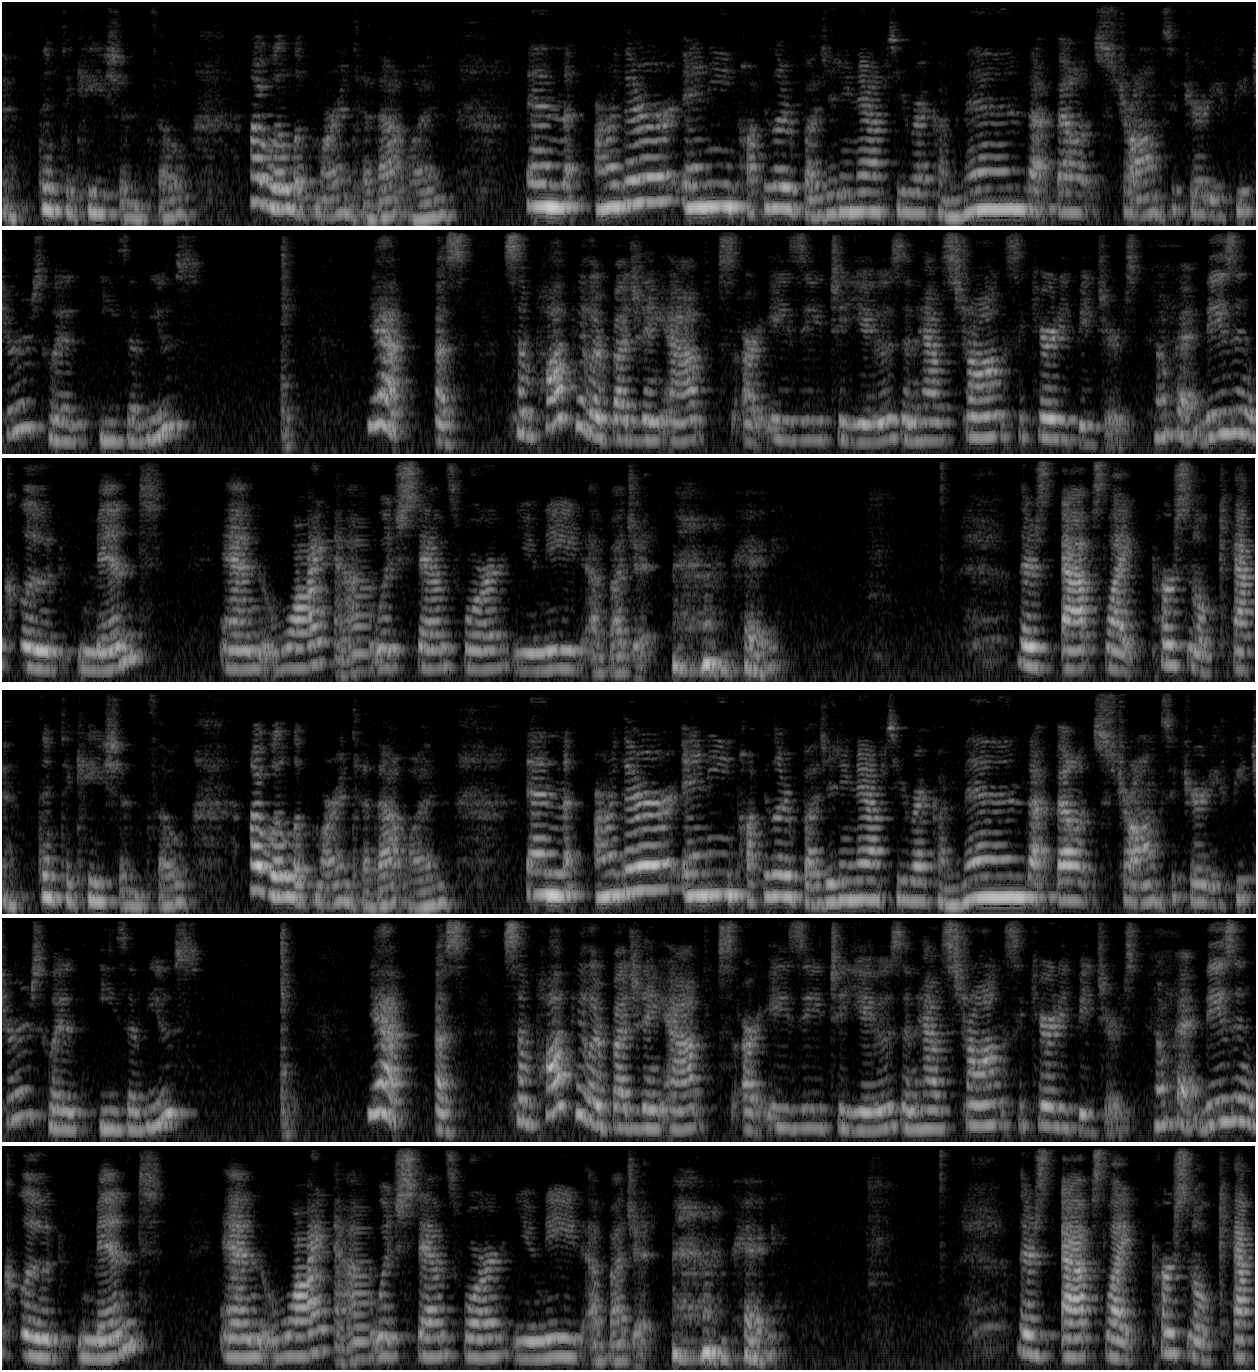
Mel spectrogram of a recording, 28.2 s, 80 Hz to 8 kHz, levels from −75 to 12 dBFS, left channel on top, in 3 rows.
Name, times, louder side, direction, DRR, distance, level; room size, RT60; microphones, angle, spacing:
voice 1, 0.0-10.9 11.5-11.6 18.0-18.4 23.8-24.6 25.3-25.4, right 1 dB, 85° right, 0.9 m, -23 dB
voice 2, 12.1-12.9 13.2-17.9 18.4-20.0 20.4-23.7 26.0-28.1, equal, 25° right, 1.0 m, -25 dB
2.3 x 2.2 x 3.0 m
head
